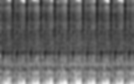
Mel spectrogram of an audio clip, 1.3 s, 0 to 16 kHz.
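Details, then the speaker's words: Small overhead-valve four-stroke vertical single, 7/8" bore by 1" stroke, on Coleman fuel, driving a 60 W DC-motor generator lighting a 40 W bulb: the bulb load pulls it down to a steady, even slow idle, about seven firings a second. Normal idle under load. "pulls it down pretty good so it idles at a nice slow [Music] speed and we can speed it up"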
